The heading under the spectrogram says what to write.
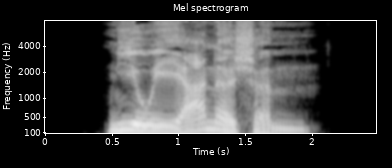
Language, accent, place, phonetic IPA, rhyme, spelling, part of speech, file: German, Germany, Berlin, [niːˌuːeːˈaːnɪʃm̩], -aːnɪʃm̩, niueanischem, adjective, De-niueanischem.ogg
- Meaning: strong dative masculine/neuter singular of niueanisch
